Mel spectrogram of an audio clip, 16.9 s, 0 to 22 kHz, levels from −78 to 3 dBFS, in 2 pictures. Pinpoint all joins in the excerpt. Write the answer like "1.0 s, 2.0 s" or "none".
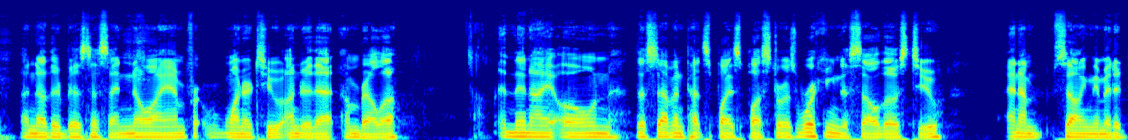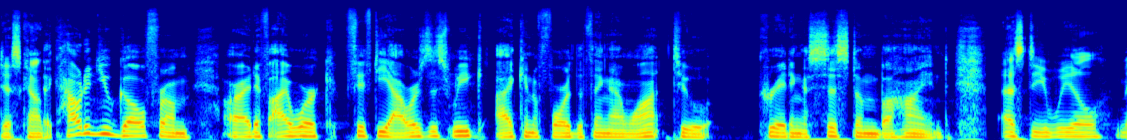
8.8 s, 15.8 s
